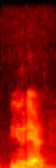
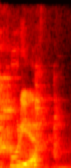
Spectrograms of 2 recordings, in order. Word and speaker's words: Führer: Bruno no sabía pronunciar exactamente Führer, que es como le dicen a Hitler, entonces él le decía el Furias.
